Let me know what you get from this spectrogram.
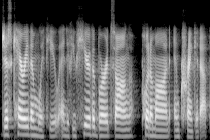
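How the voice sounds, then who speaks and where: Audio drama: sardonic female agency operative, low and casual, guiding over a dull radio link. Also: steady tone, fairly quick, clean tone. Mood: brisk, instructing. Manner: dry, sarcastic, casual. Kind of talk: audio fiction podcast acting.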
